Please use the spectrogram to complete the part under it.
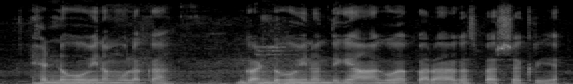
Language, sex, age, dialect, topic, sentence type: Kannada, male, 18-24, Dharwad Kannada, agriculture, statement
